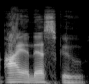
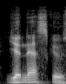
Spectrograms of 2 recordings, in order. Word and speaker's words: Ionescu: used to say her name Ionescu. So to make I, have listened to it since, and it sounds like the pronunciation now is Ionescu.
